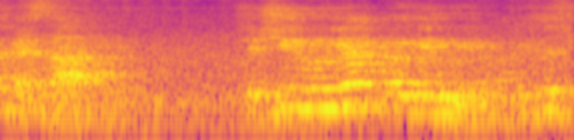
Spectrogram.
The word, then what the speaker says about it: Essar: When it is ESSAR, it is pronounced as SR.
